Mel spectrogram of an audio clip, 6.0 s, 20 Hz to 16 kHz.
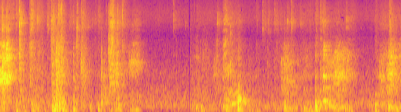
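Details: Akita Inu pair, a 14-month-old and a 2-month-old puppy, playing indoors; scattered short growls and rough yelps with scuffling, a brief whine near three and a half seconds, no music.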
